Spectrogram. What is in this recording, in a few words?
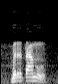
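"bertamu", Indonesian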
